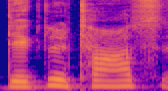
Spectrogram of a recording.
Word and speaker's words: Dignitas: You find this organization in Switzerland called Dignitas, is that the right pronunciation? – Yeah.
